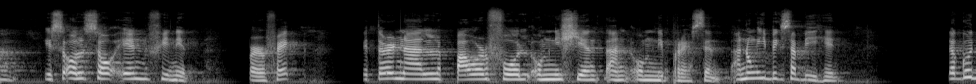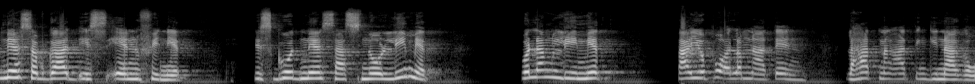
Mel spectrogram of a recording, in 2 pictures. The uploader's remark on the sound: Recorded live at The Shepherd Of Faith Family Church on January 2, 2022.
